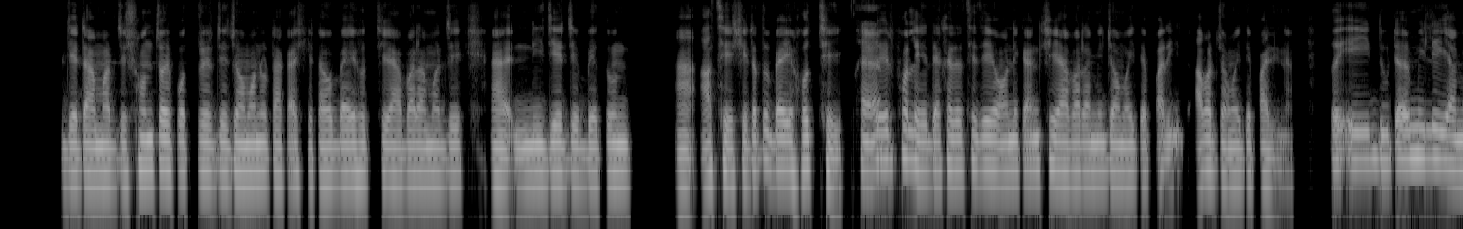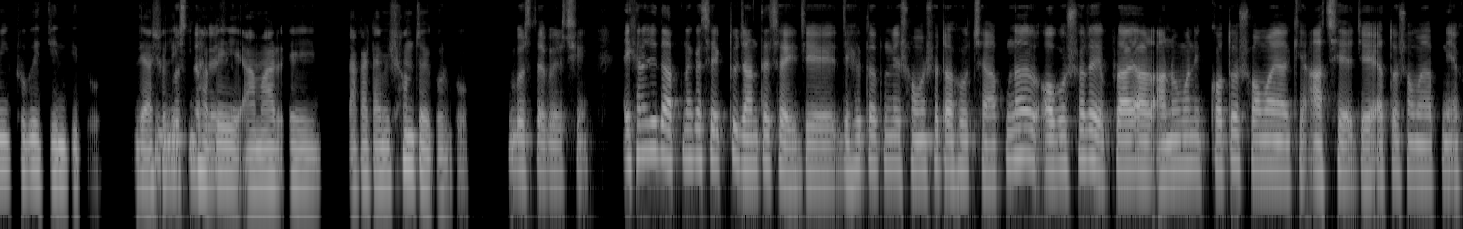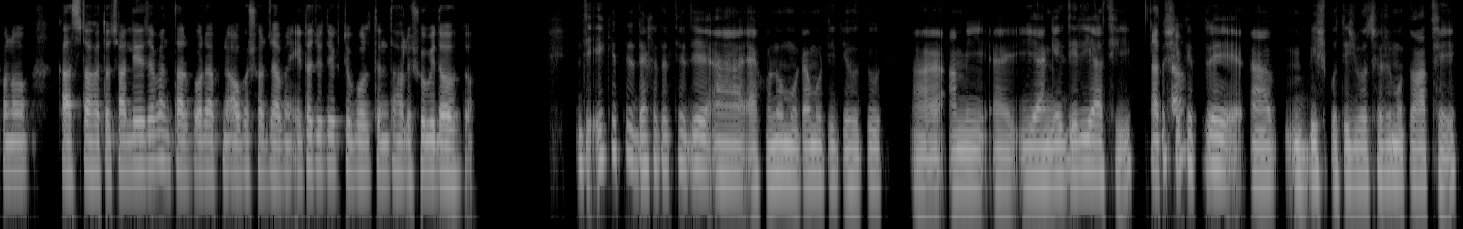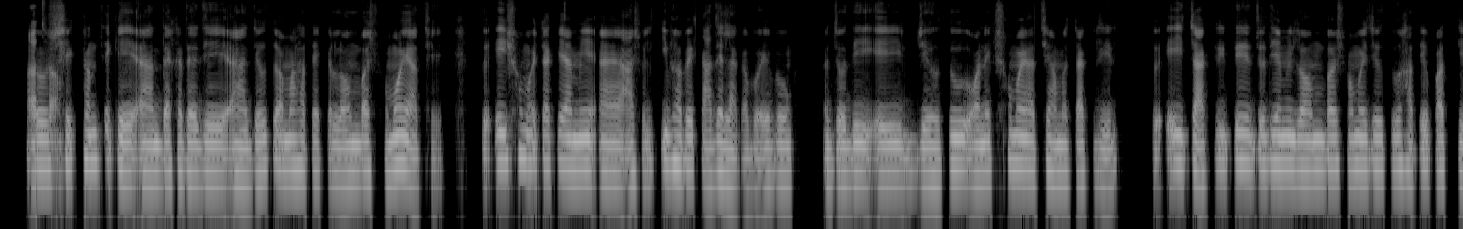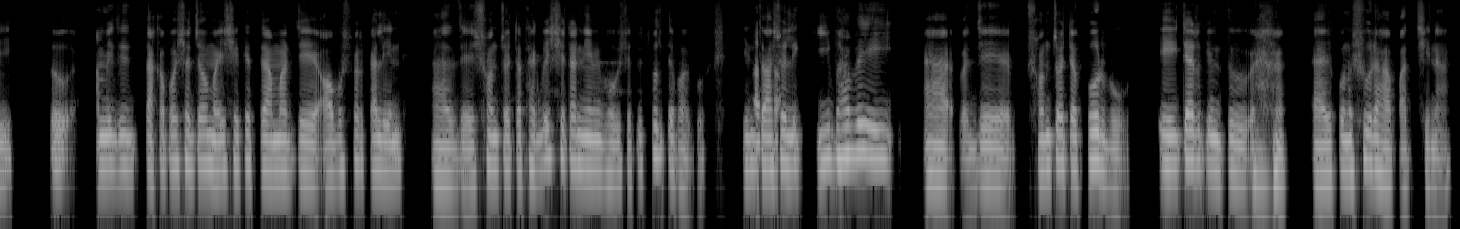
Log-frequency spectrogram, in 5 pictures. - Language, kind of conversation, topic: Bengali, advice, অবসরকালীন সঞ্চয় নিয়ে আপনি কেন টালবাহানা করছেন এবং অনিশ্চয়তা বোধ করছেন?
- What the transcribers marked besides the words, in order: alarm; tapping; "যদি" said as "যদ"; other background noise; chuckle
